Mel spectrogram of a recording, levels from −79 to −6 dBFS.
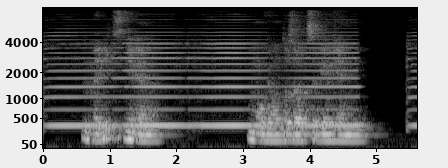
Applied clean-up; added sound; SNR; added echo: none; Bowed string instrument; 1 dB; reverberation time 0.7 s.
